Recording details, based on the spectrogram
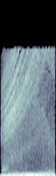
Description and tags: Space Ship Door Open
Sound effect I made combining a deotorant can and canola oil can spraying with a pitch shift.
